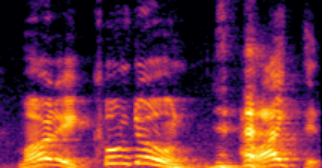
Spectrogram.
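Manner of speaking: high, loud, slow, starstruck awed voice.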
